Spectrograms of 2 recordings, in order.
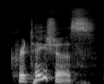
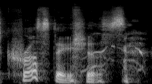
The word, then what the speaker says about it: Cretaceous: this episode's UMES Dwayne not once but twice pronounced Cretaceous as crustaceous we were laughing so hard we had to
